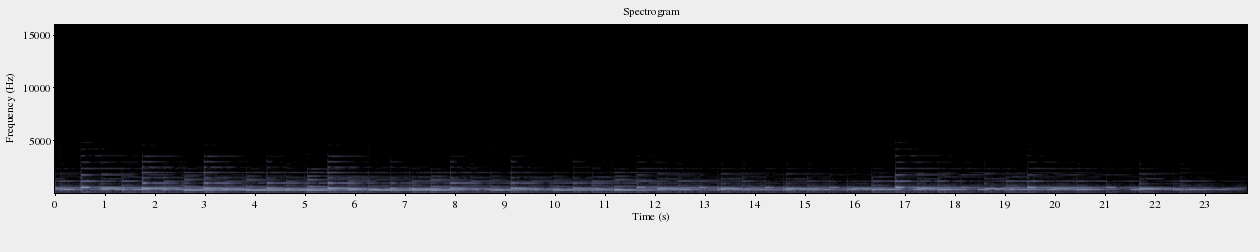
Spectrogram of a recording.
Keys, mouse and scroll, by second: 20.4 space, 20.6 click, 20.8 space, 21.2-22.5 ctrl+drag.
